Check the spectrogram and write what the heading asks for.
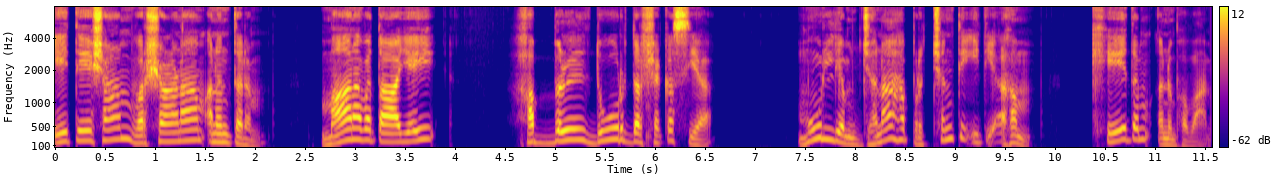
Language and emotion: Sanskrit, sad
